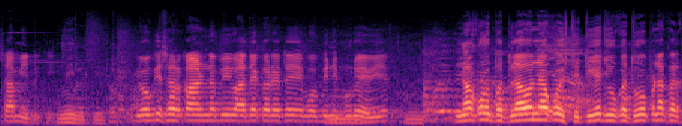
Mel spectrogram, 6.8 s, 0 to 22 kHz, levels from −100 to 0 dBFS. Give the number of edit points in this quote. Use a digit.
2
